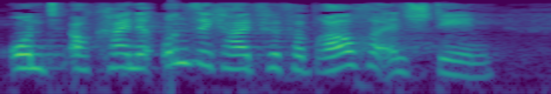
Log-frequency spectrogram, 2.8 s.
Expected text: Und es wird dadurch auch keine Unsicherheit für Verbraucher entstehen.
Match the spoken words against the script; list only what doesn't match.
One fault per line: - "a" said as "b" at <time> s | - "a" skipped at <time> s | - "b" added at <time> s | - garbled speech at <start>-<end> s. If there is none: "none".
- "es wird dadurch" skipped at 0.3 s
